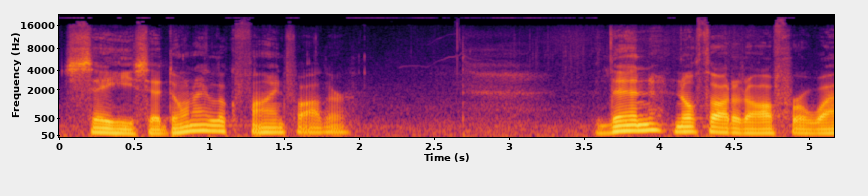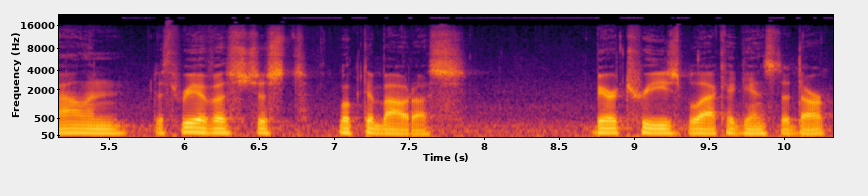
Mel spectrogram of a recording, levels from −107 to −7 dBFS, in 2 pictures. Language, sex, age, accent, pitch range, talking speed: English, male, 50-69, American, 85-105 Hz, 180 wpm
